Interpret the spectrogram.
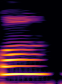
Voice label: "gua2", pronunciation

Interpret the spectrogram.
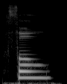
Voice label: "fou1", pronunciation

